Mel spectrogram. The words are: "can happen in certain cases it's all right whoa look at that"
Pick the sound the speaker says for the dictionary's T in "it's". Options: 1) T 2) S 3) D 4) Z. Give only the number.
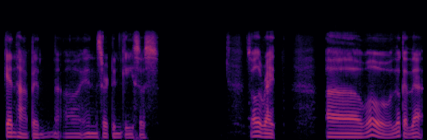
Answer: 2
